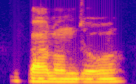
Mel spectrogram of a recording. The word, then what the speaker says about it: Ballon d'Or: Ballon d'Or.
